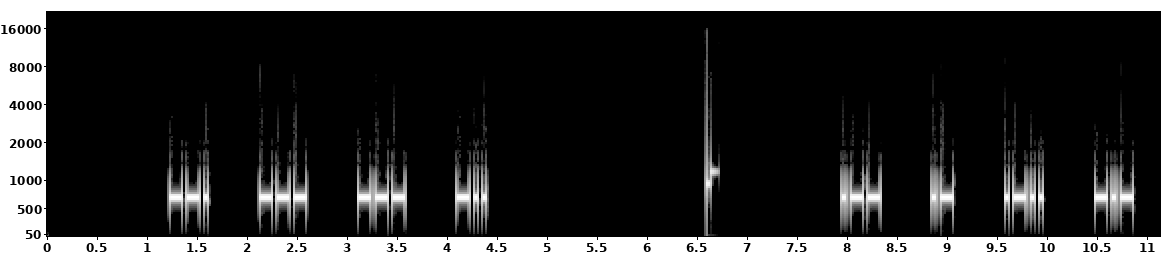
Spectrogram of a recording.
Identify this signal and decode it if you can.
Morse code, heard as a keyed tone, about 28 wpm, spaced as for 13 wpm, 700 Hz. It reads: GOOD WALK
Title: 4x Character Spacing - Top 300 Words - 28wpm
